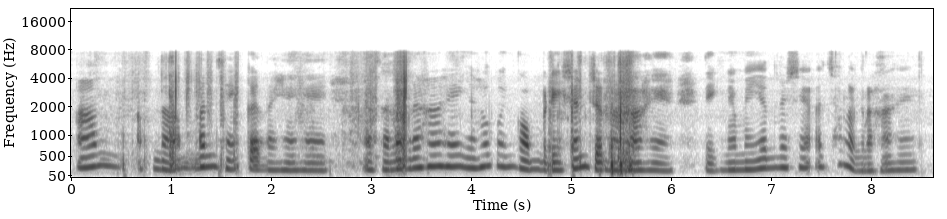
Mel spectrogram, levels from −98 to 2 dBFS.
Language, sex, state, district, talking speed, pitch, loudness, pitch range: Hindi, female, Bihar, Sitamarhi, 175 wpm, 205 Hz, -30 LUFS, 180-245 Hz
